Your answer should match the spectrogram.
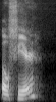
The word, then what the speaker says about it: Ophir: Ophir. O-P-H-I-R.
